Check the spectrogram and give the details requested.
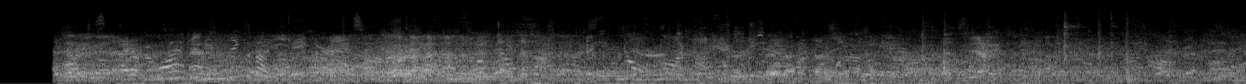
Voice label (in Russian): mnogo lyudey govoryat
